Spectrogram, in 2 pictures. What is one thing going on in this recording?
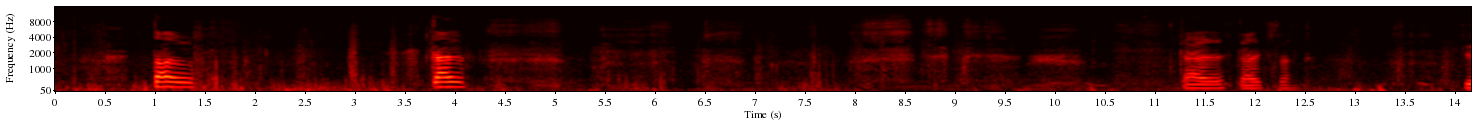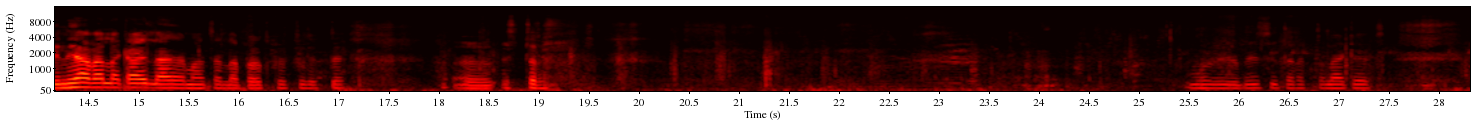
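Cows moo loudly nearby, in short and long calls.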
